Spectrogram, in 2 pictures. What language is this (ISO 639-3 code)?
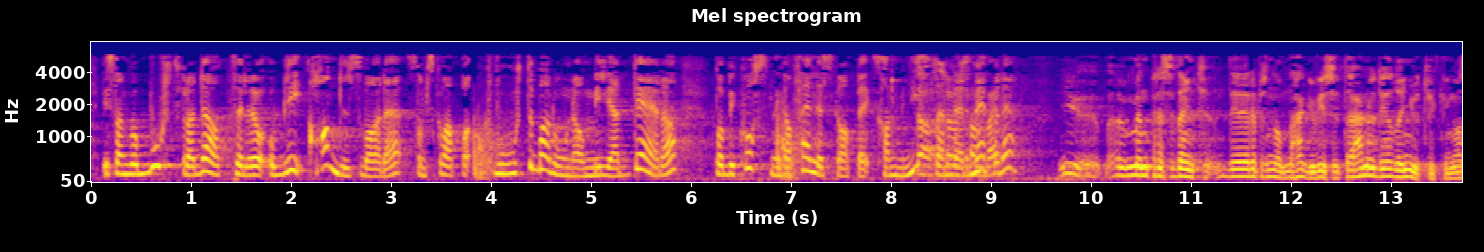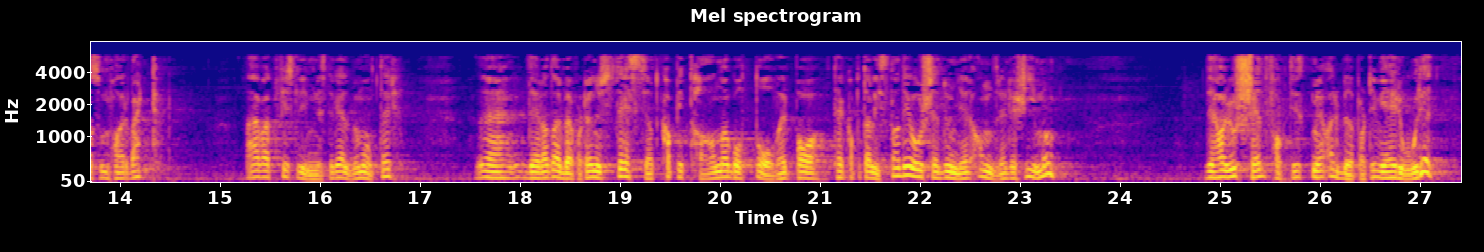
nor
